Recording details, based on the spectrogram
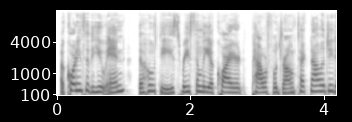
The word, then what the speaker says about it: Houthis: The Houthis, I think that's how you say it, the Houthis.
